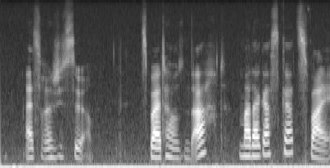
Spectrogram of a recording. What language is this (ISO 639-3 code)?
deu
